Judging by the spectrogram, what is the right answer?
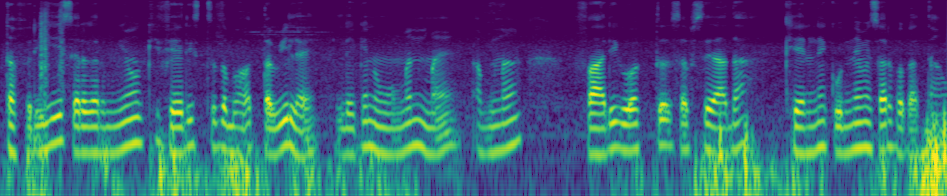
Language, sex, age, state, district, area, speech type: Urdu, male, 60+, Maharashtra, Nashik, urban, spontaneous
